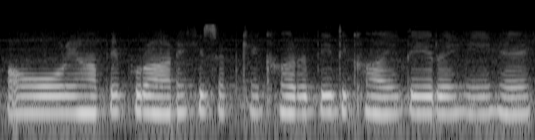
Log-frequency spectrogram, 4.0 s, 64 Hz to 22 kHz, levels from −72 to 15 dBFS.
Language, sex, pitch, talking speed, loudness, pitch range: Urdu, female, 205 Hz, 180 wpm, -13 LUFS, 200-210 Hz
